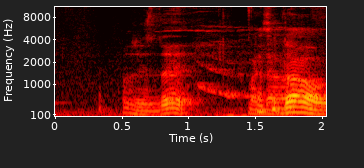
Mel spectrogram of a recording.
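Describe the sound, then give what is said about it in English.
A dog whimpers in two drawn-out, wavering whines, with a brief thin squeal between them, moderately loud. “That's a dog.”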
